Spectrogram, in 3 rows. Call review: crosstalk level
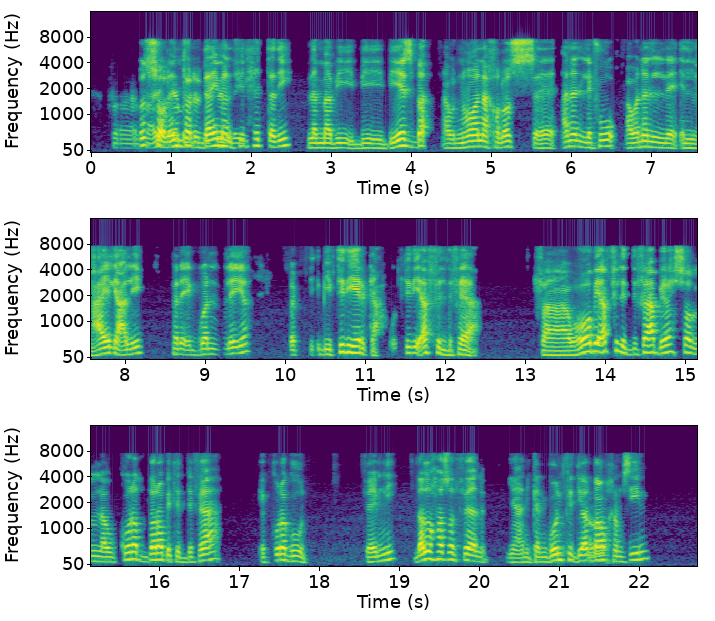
present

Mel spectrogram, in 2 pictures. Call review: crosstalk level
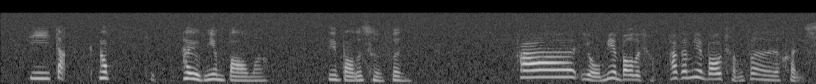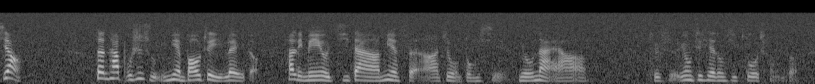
none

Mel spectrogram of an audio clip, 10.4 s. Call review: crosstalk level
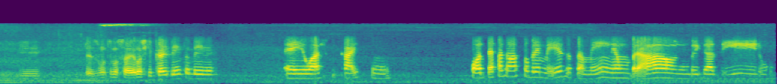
none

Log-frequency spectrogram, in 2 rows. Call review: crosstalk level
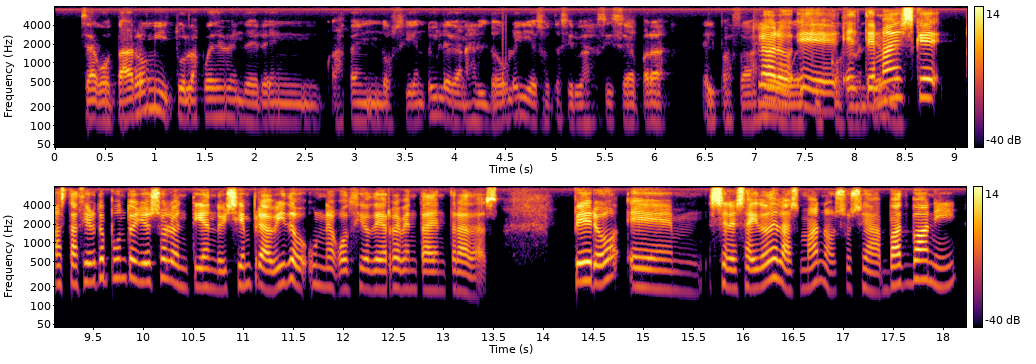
present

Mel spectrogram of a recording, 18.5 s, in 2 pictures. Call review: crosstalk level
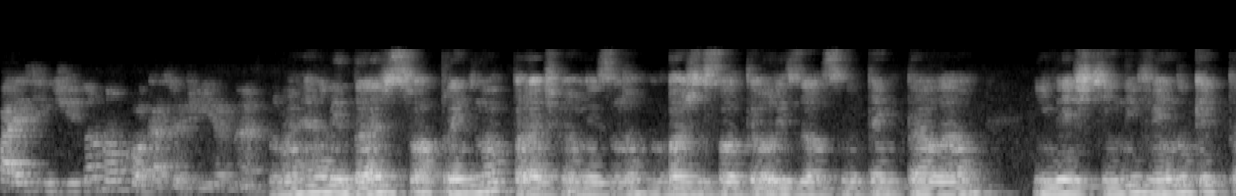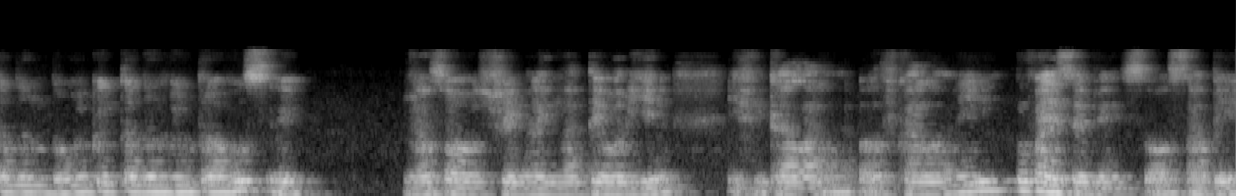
none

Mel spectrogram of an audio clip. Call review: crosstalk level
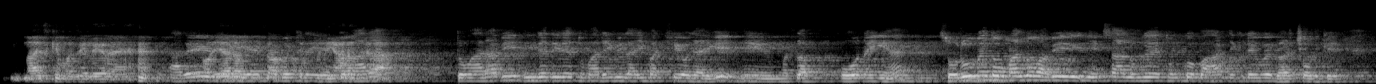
present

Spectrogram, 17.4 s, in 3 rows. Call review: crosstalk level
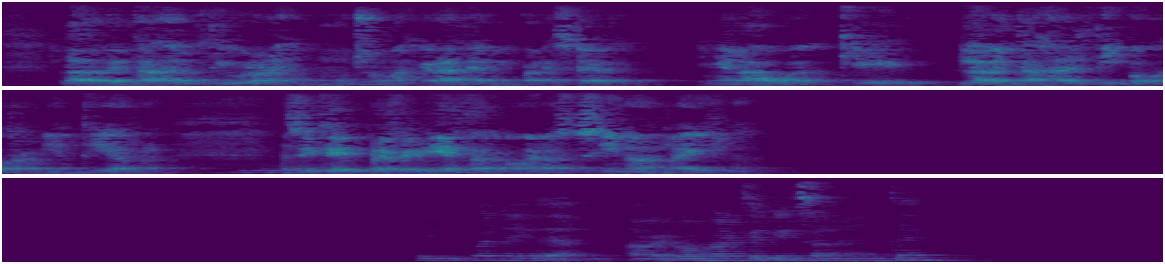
none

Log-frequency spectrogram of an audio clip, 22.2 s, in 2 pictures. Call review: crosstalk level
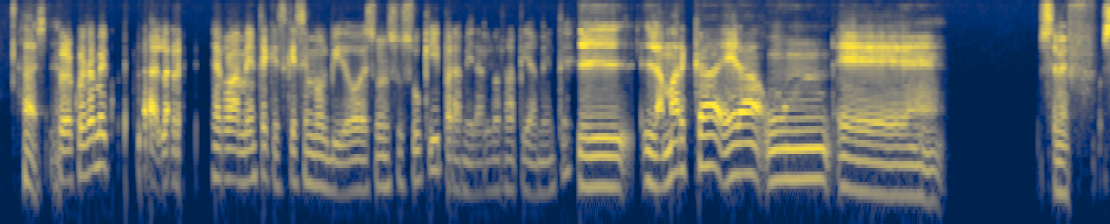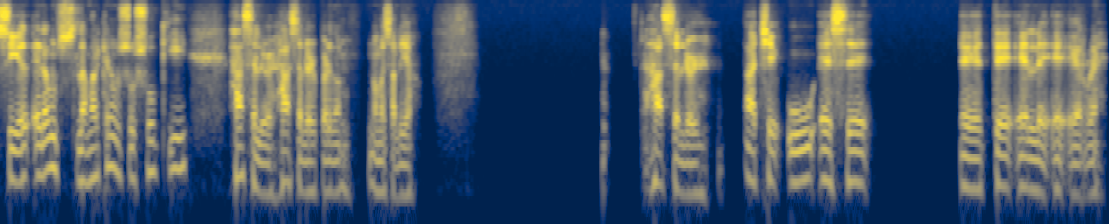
none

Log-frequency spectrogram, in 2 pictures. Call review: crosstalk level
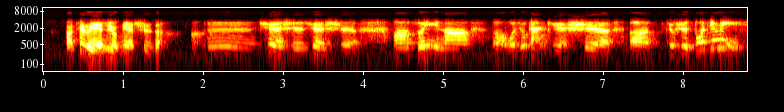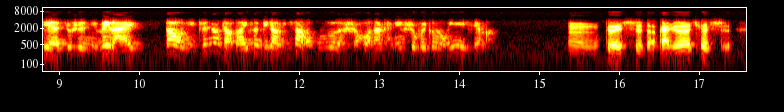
none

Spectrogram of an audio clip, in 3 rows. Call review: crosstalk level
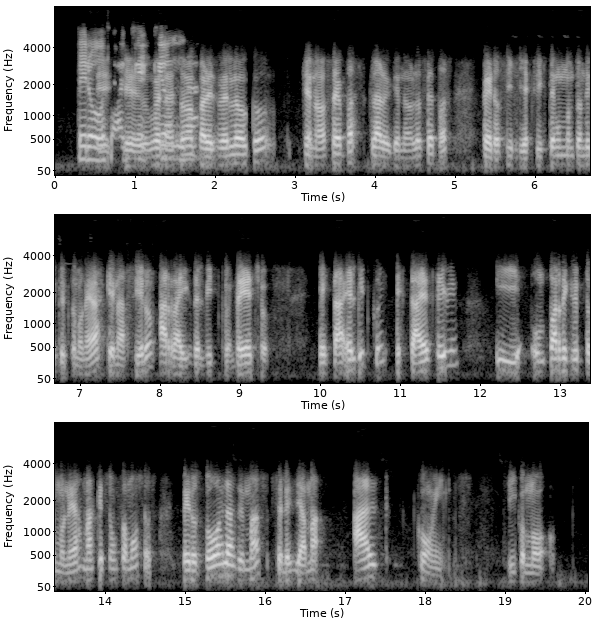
present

